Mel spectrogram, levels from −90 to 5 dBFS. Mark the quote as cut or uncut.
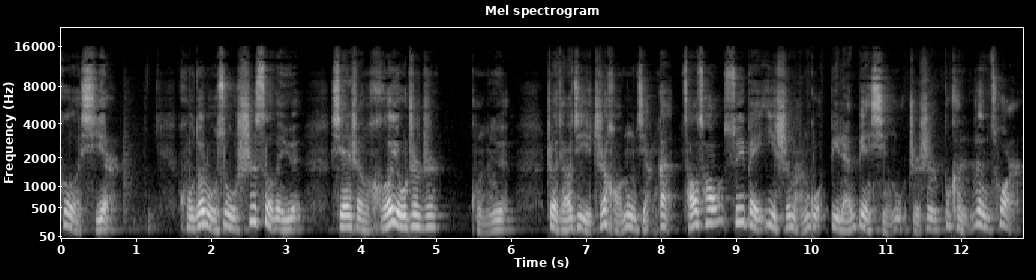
cut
